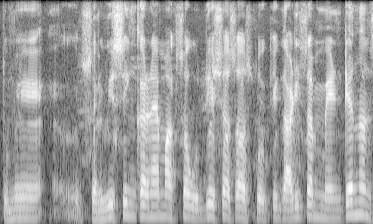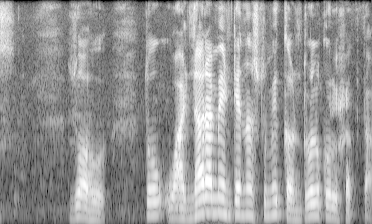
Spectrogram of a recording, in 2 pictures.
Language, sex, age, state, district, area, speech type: Marathi, male, 60+, Maharashtra, Kolhapur, urban, spontaneous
